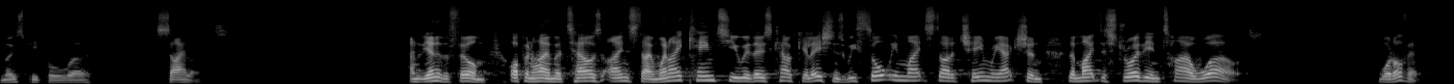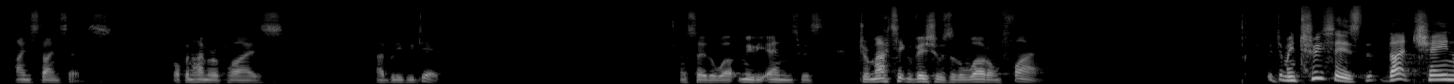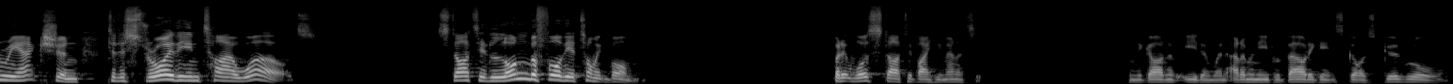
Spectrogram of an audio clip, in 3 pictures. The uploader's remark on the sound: Recorded Live stream Sermon from Binscombe Church (BWS) 3rd March 2024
